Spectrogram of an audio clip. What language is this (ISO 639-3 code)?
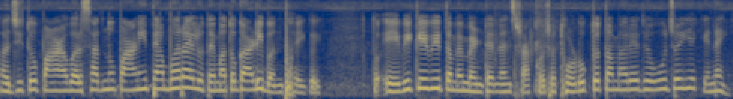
guj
